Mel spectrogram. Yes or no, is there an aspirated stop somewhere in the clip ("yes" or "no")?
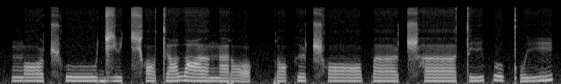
yes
